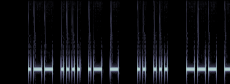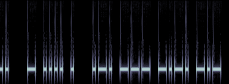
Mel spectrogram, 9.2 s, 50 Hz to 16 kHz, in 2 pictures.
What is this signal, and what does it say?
Morse code, heard as a keyed tone, about 22 wpm, 700 Hz. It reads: WHAT IS ON THE ROCK
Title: Sentences from Top 1000 Words - Review Part 2 - 22wpm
